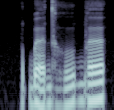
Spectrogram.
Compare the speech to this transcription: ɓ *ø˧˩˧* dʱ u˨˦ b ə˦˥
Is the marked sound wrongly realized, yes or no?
yes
